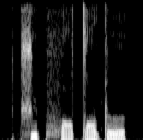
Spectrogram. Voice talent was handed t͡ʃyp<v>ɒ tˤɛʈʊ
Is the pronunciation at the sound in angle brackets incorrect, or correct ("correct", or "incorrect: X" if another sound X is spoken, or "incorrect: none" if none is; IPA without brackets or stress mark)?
incorrect: f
